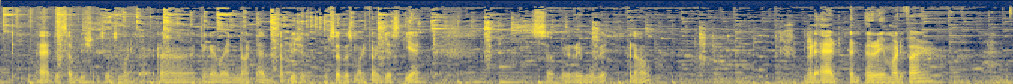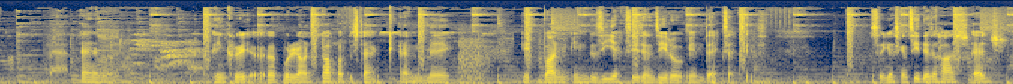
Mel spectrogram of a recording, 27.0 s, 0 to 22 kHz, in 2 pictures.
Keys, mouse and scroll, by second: 0.9 click, 2.0 click, 4.4-5.2 scroll up 6, 5.2 scroll down 4, 5.7-10.5 middle drag, 10.5 click, 11.3-12.4 middle drag, 12.4-15.1 drag, 15.1 KP_1, 18.0 click, 20.0 click, 20.7-24.9 drag, 24.9-27.0 shift+middle drag.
